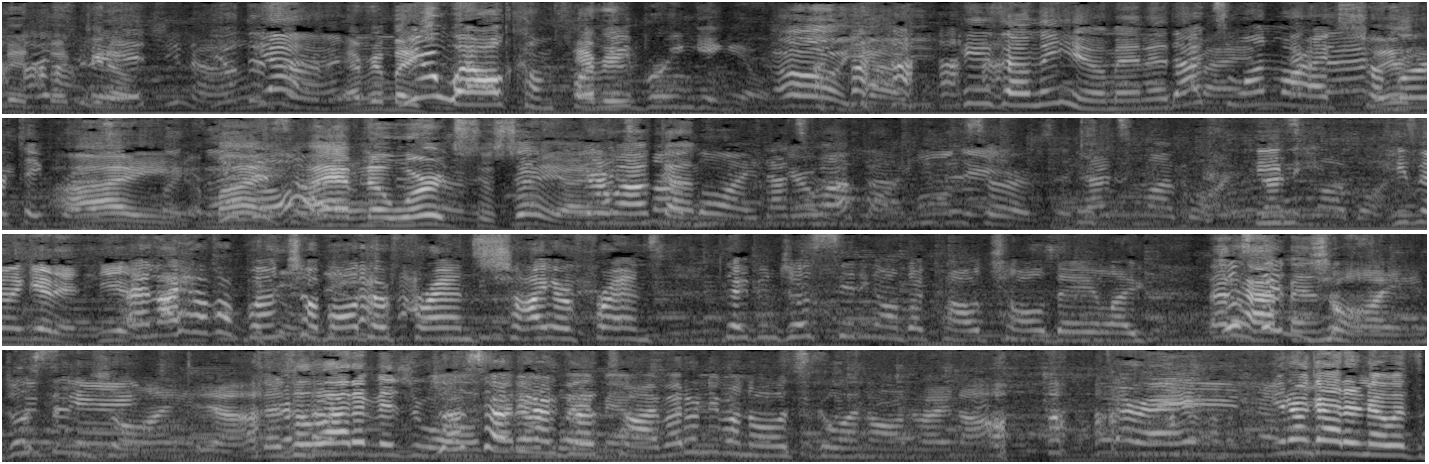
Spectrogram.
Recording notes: LIVE EPISODE FROM THE HOTTEST POOL PARTY IN VEGAS.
